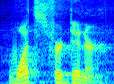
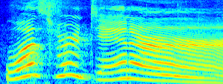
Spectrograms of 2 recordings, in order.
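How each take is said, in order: First: It is asked in a plain, normal voice. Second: It is asked in an imitated, put-on voice. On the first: It is an innocent, ordinary question. "I'll say the question in a normal human voice first" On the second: It is the annoying way the kids ask it. "let me ask it the way they ask it"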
